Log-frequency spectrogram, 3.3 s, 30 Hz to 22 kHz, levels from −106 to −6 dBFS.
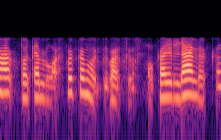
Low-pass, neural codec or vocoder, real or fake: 3.6 kHz; autoencoder, 44.1 kHz, a latent of 192 numbers a frame, MeloTTS; fake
